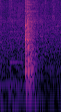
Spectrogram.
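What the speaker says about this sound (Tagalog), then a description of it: "Ilagay ang binating itlog" Beaten egg poured into a hot pan and stirred: one brief, sharp clatter of utensil against the pan, with quiet kitchen background before and after.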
